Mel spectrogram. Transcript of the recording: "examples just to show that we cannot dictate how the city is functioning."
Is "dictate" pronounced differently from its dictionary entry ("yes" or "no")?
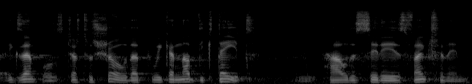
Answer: no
